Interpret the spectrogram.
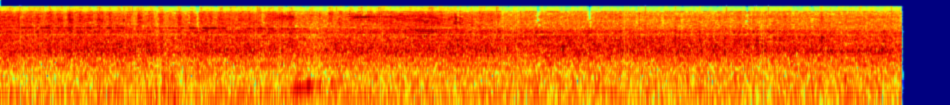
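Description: Heavy off-highway dump truck's diesel engine running steadily as its bed tips up. The sound cuts off abruptly near the end.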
